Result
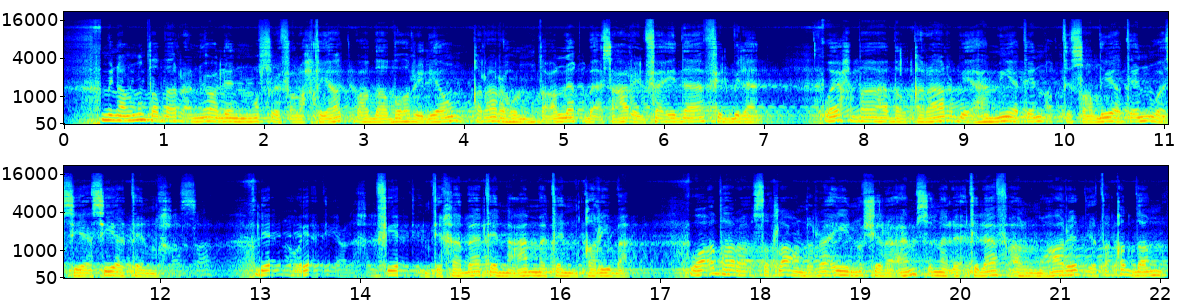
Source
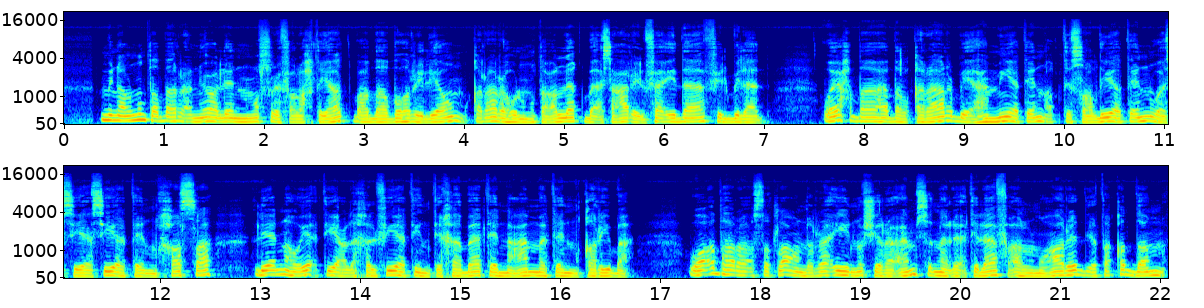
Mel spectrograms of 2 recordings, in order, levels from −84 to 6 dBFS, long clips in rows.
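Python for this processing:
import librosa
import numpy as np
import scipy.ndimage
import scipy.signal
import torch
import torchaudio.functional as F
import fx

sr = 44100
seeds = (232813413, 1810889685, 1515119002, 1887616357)

y = fx.level_steps(x, sr, step_db=20, at=(12.07, 14.66))
y = fx.echo_bbd(y, sr, ms=106, stages=2048, feedback_pct=74, wet_db=-14)
y = fx.pre_swell(y, sr, db_per_s=77.0)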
